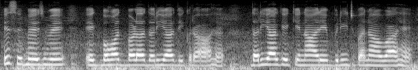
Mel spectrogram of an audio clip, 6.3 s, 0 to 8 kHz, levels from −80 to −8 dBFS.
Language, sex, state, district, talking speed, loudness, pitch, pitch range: Hindi, male, Bihar, Kishanganj, 160 wpm, -13 LUFS, 220 Hz, 210-235 Hz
